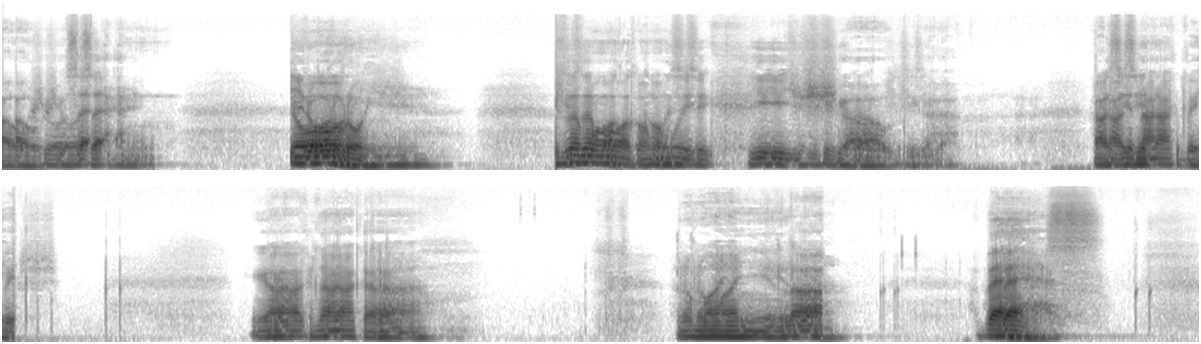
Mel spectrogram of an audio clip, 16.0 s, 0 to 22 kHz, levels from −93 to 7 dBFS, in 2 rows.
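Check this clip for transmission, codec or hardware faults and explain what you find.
Two faults are present in the speech: a channel delay causing doubling that runs through the whole clip, and five short bursts of damaged data in the compressed stream.

Channel delay (doubling) is heard throughout. One channel arrives about 93 ms after the other, which fits a 4096-sample buffer, and when the two are folded to mono the late copy sits right behind the original at equal level. The result is a distinct slapback repeat of every syllable. Room reverberation would instead trail off in a decaying wash, and a comb-filter phase problem would use a much shorter offset that colours the tone without separating into an audible second copy.

Damaged data in a compressed stream appears at 1.93 s, 3.69 s, 6.01 s, 8.06 s just after "nac beñ", and 13.45 s just after "ni la". At each point corrupted bytes make the decoder misread a frame, lose sync and hunt for the next valid frame header. 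What comes out is a brief chirp, squawk, click or short hole. A plain dropout would be silence, and a hardware click would be a single sharp tick. These events instead come from the decoder's misreading.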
